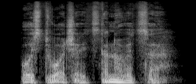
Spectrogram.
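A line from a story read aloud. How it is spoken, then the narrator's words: Hoarse reply. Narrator (Russian): хрипло отозвался он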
